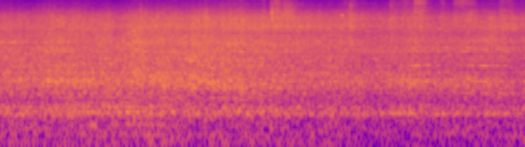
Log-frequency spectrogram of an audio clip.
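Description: A freight train's cars rolling past on the rails, a steady, fairly loud noise of wheels on track.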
